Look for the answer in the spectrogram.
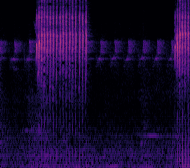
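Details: Rapid, high-pitched rattle of Javan tesia song in a dense tutor-recording style for contest birds: a burst of under a second, a pause filled with soft, evenly spaced high peeps from another bird, then a second burst beginning.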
